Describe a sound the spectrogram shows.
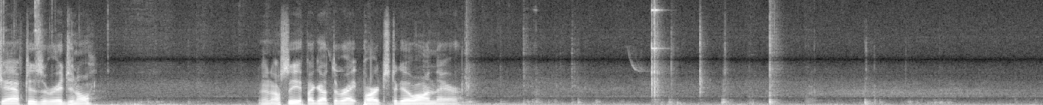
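A metal knob clicks and scrapes as it is worked off a lever rod.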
